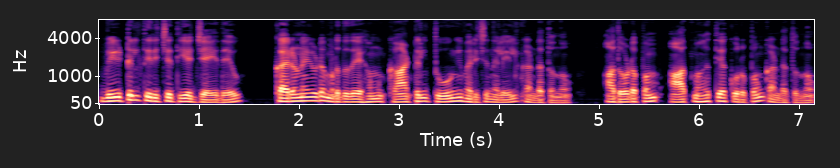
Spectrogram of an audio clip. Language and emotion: Malayalam, neutral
